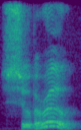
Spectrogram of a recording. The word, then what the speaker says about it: Subaru: recognize the name because pleiades in japanese is pronounced subaru if you take a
